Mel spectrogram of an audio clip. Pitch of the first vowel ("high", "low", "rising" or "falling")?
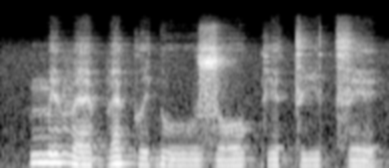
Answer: high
